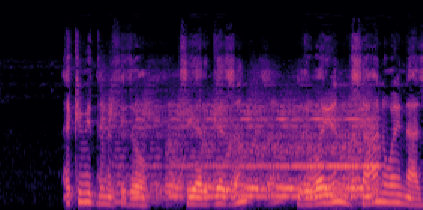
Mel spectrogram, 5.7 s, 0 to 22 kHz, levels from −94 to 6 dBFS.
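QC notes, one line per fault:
1.11–5.38 s, feedback howl: a tone near 400 Hz swells to within about 1 dB of the speech level, pulsing roughly every half second. A microphone is picking up a nearby loudspeaker on the same call, so each trip round the loop grows louder.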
